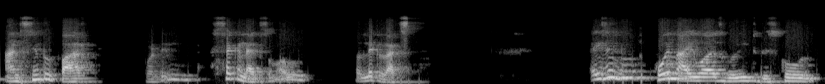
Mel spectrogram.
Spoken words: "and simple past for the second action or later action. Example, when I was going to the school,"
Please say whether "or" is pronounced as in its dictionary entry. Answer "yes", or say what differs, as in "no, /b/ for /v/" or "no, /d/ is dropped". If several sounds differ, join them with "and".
no, /l/ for /ɹ/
